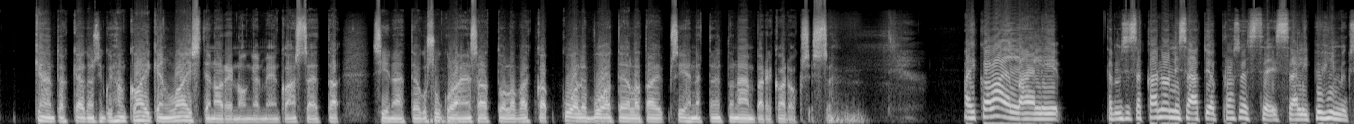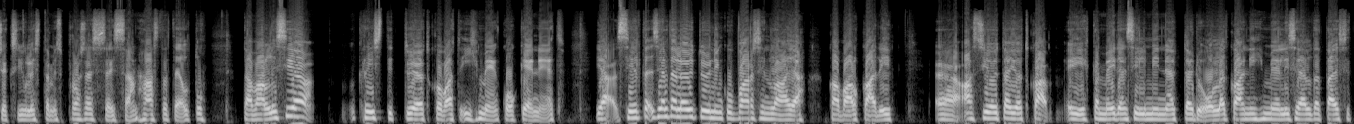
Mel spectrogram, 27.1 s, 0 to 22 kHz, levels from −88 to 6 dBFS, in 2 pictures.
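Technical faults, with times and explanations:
Throughout, hard clipping: the speech is driven about 13 dB past what the chain can pass, so roughly 7% of samples get sliced flat, giving that harsh fuzz on every loud syllable.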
